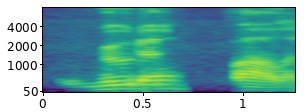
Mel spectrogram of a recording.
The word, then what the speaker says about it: Rutavala: Rutavala is spelled Rutavala. Rutavala is what it's called.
